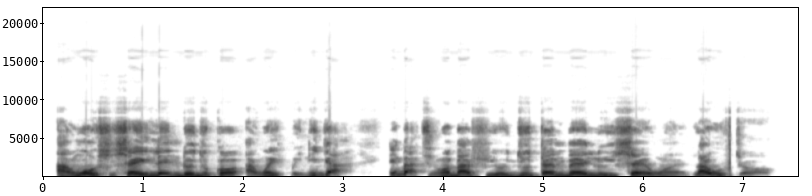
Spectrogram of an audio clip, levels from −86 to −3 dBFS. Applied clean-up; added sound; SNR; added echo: none; none; none; none.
